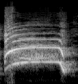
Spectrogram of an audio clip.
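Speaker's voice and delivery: sudden high yelp of fright; startled scream. Retold or imitated. Ishbosheth jolted awake in bed, high startled scream. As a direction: scream as the swords come at you.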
